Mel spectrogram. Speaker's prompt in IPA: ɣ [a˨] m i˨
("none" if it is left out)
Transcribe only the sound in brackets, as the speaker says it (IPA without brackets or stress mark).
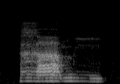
a˨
